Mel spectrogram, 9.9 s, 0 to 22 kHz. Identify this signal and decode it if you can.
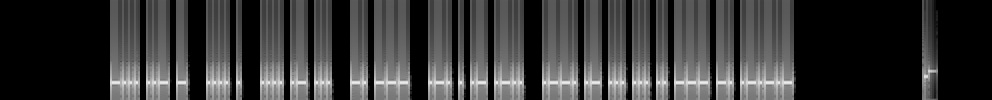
Morse code, heard as a keyed tone, about 40 wpm, 700 Hz. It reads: BUT HE HAS NO REAL PASSION.
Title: Sentences from Top 1300 Words 40wpm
